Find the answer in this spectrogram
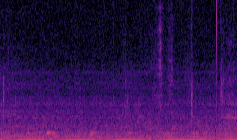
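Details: Indoors, a steady low hum runs throughout with faint scattered ticks and no animal voice.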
